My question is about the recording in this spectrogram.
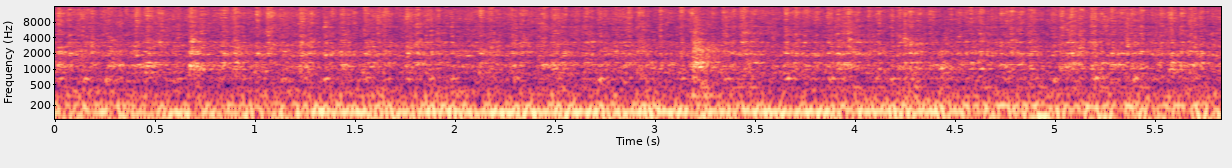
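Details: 1937 Buick Roadmaster with an apparently rebuilt Stromberg carburetor, after the idle screw and idle mixture screw were set: a low, steady idle rumble with even firing and no hunting or stumble. It sounds much better but still needs fine tuning. Normal idle.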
